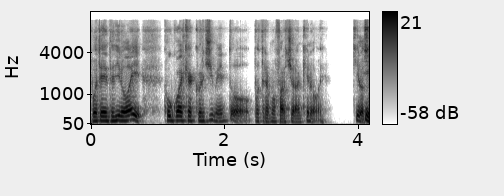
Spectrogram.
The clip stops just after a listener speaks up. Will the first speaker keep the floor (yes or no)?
no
